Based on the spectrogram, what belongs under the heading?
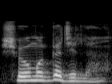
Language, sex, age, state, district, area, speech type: Sanskrit, male, 45-60, Karnataka, Davanagere, rural, spontaneous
